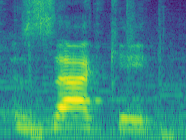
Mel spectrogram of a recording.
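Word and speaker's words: زاكي: And in my way, I say it's zaki. Zaki is how you say it in Arabic. Zaki indeed.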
